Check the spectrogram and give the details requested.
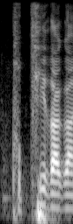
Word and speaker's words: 붙이다: 지로 발음한다 교체야 교체 티읕이 치읓으로 가티가 아니라 같이 붙이다가 아니라 붙이다 세부키가 아니라 세부치 바티가 아니라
